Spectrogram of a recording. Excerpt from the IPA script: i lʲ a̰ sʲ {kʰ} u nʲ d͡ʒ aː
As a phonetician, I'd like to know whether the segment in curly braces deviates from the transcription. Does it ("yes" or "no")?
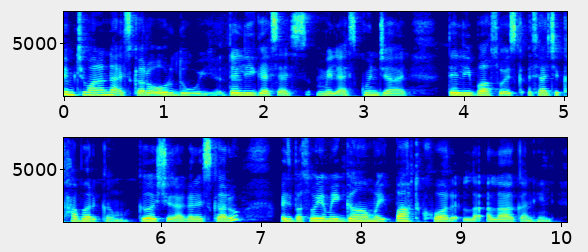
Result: yes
